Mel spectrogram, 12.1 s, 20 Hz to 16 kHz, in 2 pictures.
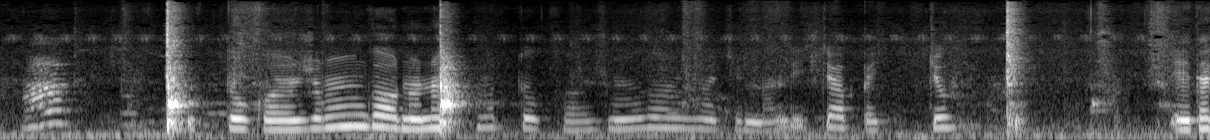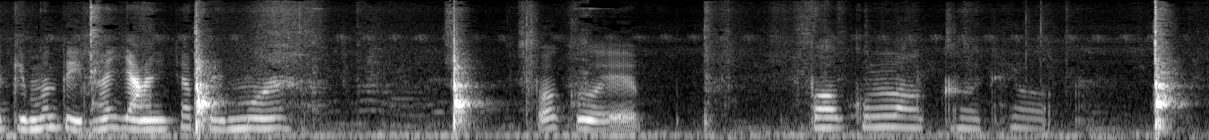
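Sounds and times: blade chopping into wood: 0:00.8 - 0:01.0, 0:11.8 - 0:12.0.

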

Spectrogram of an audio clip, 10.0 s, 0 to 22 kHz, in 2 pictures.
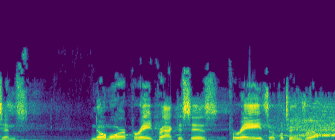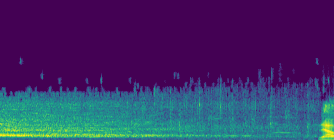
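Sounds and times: crowd cheering and applauding: 0:04.2 - 0:10.0.

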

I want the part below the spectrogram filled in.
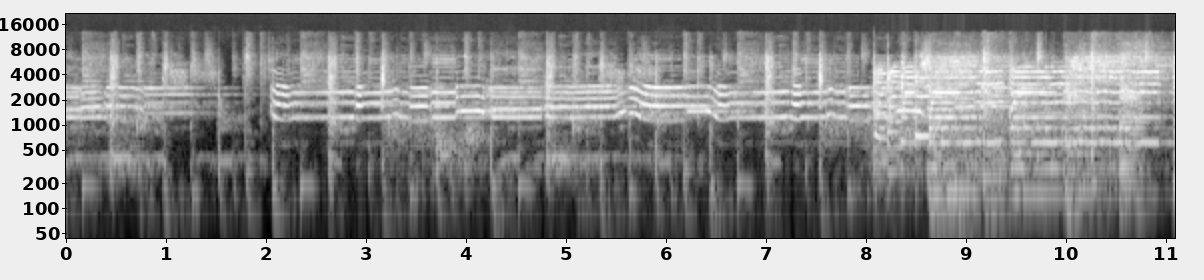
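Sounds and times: instrumental backing music: 0:00.0 - 0:11.0.

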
